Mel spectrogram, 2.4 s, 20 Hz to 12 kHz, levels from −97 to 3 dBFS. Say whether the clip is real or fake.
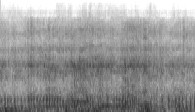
fake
